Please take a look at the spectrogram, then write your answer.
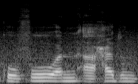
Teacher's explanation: تو یہ بھی مثال تنوین کی ہے کہ تو زبر کی تنوین کے بعد حروف حلقے کے 6 حرفوں میں سے حمزہ آیا ہوا ہے, اس لیے غنہ نہیں کریں گے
